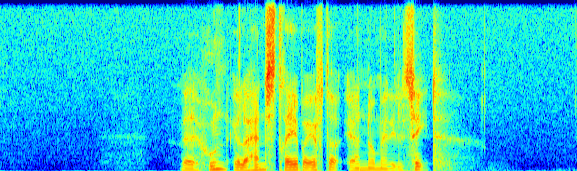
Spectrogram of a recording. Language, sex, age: Danish, male, 37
